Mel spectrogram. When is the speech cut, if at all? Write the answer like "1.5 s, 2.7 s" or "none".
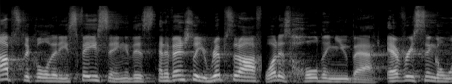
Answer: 1.6 s, 2.6 s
